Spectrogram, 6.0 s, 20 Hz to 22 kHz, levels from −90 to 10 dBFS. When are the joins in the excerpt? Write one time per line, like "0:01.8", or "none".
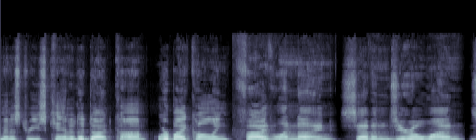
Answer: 0:01.9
